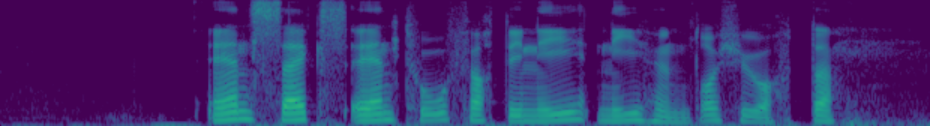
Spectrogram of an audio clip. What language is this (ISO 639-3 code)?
nor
